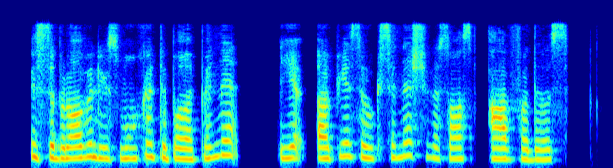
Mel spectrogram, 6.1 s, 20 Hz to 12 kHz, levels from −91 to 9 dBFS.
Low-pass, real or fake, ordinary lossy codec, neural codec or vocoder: 7.2 kHz; fake; Opus, 64 kbps; codec, 16 kHz, 1.1 kbps, Voila-Tokenizer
